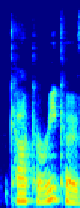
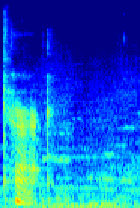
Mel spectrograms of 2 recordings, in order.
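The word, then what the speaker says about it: Kakariko: I recently found out that Kakaro Village is pronounced Kakaro Village when I would always say kak, which is a word that means poop. So, it's probably for the best that I'm not calling it that anymore.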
